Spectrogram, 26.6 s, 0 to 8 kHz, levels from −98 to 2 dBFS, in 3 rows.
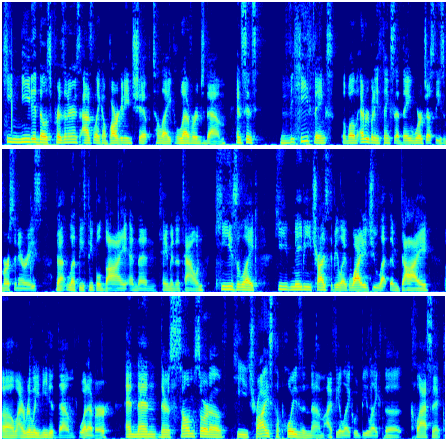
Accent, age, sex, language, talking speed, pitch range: American, 30-49, male, English, 170 wpm, 115-145 Hz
